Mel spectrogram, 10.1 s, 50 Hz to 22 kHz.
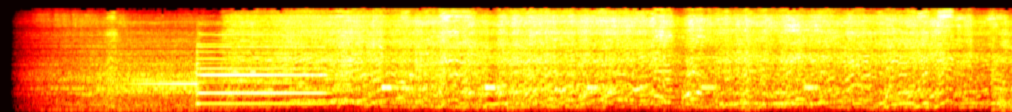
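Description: Several 1/8-scale nitro RC buggy engines buzzing and revving together as the cars race, fading in at the start. A steady beep is held for about a second near the two-second mark, and short beeps come roughly once a second over the engines.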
